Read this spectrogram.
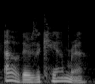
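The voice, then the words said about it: Imitates another person's voice. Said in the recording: “my impression of Frank Castle's wife”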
